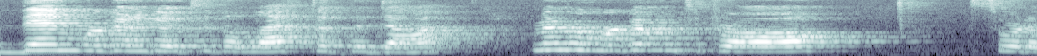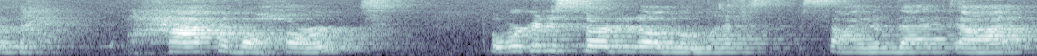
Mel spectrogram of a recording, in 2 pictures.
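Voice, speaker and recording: Long, frequent pauses break up a woman's high-pitched speech, which has fairly even intonation. Audible room echo surrounds her voice. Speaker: music teacher. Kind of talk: tutorial. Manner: slow, patient and encouraging. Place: classroom. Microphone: phone near.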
